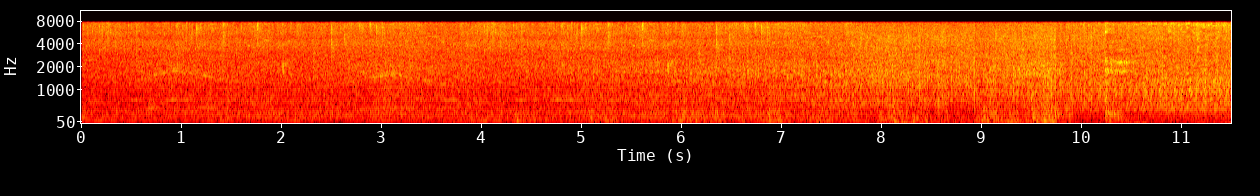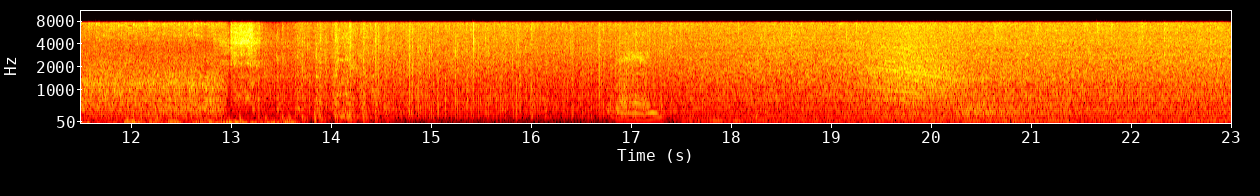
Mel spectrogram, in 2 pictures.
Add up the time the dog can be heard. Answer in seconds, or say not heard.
not heard.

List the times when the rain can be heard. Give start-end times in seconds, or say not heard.
0.0-22.9.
